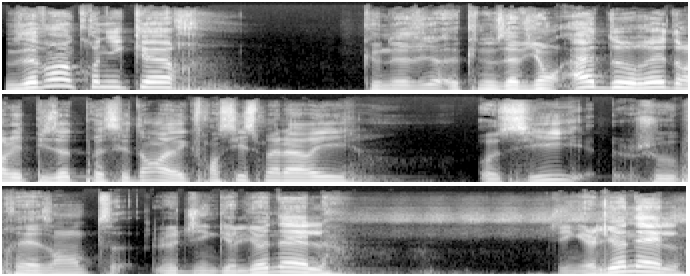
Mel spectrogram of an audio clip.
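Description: On a very clean recording with a silent background, a man with a dark, mellow tone and fairly high pitch speaks at a moderate pace with lively intonation and long, frequent pauses. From southwest France (Agen). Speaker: radio host. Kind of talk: casual comedic radio show. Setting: studio.

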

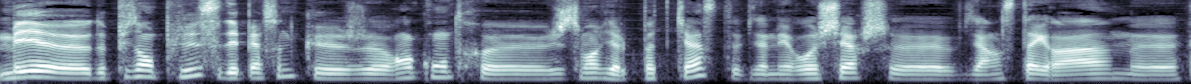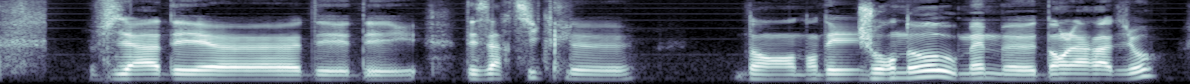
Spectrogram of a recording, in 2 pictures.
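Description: The man speaks at a very slow pace with a medium pitch and fairly even intonation. The sound is dry and close, with no echo. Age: 20s. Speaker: podcaster. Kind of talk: interview. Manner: halting.

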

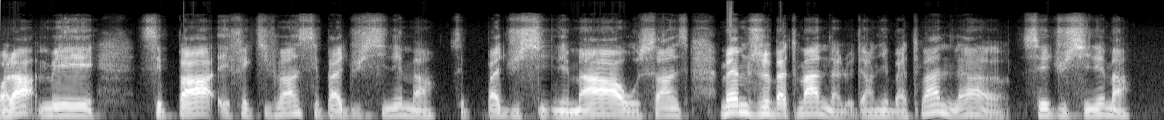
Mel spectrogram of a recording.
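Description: Speaking at a fairly slow pace, a man with a medium pitch shows ordinary pitch variation and big swings in loudness, recorded with a dry, close sound with no echo against a quiet background. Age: 40s. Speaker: comics podcast co-host. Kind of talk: casual chat. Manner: halting, repeats words.

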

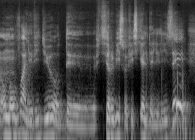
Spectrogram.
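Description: Over noticeable background noise and audible room echo, a man with a non-native accent speaks at a very slow pace. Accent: foreign accent in French. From Soviet Union. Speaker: academic and literary scholar. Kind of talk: interview. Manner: halting, many hesitations.

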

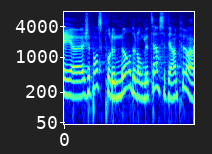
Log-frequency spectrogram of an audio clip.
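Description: Through noticeable background noise, a man with an English accent speaks at a moderate pace with ordinary pitch variation. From northern England, Liverpool. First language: English (speaking French). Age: 20s. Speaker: musician. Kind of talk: panel discussion. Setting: live audience recording.

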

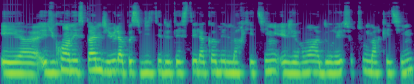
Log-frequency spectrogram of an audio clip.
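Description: A woman rattles along at a very fast pace with hardly any pauses, medium pitch and monotone, flat intonation. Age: 20s. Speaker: entrepreneur, cosmetics brand founder. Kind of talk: interview. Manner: hesitant, many filler words.

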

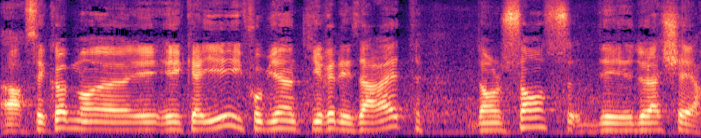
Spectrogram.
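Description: Here a man talks at a fairly high pitch with ordinary pitch variation. Noticeable background noise is present. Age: 50s. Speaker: chef. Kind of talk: casual cooking demonstration and interview. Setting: market, then restaurant kitchen. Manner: halting, many repetitions and hesitations.

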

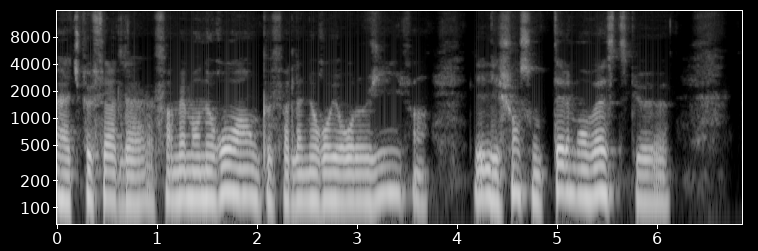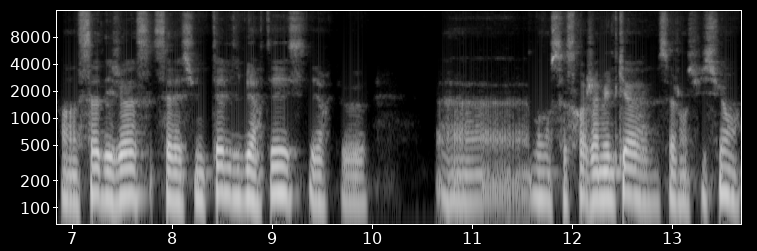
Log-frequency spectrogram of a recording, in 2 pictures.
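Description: His tone is dark, mellow and somewhat breathy. The man talks at a moderate pace in a medium pitch with monotone, flat intonation. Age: 30s. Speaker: hospital doctor. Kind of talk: interview. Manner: halting, many hesitations and repetitions.

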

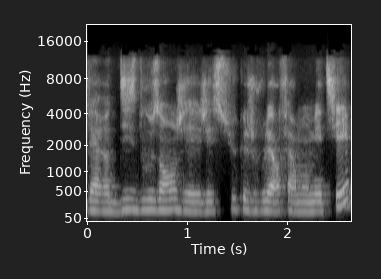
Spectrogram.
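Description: Heard on a very clean recording with a silent background, a woman with a plain, everyday voice speaks at a moderate pace and a fairly low pitch. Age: 30s. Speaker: yoga teacher and dancer. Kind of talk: interview.

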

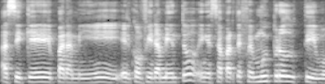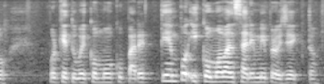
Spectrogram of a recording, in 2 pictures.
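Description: With a plain, everyday voice, a woman speaks at a fairly low pitch and with fairly even intonation. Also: moderate pace. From Venezuela. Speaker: childminder and piñata maker. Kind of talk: interview.

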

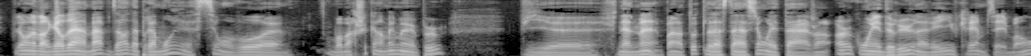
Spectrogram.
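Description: In a Quebec accent, a man speaks at a moderate pace and medium pitch. His intonation is lively. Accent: Québécois French. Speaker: podcast host. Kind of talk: casual solo chat. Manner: animated, filler-heavy.

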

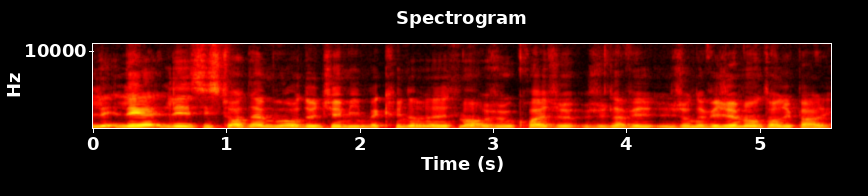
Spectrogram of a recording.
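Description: In a plain, everyday voice, a man with fairly high pitch speaks at a moderate pace with ordinary pitch variation and hardly any pauses. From France. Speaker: podcast co-host. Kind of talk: casual chat.

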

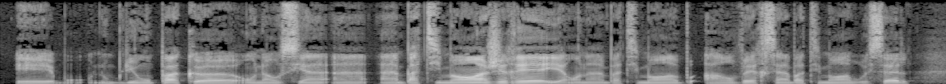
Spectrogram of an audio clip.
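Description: A man's very deep, low voice with a dark, mellow tone, fairly slow and fairly even in intonation, in a dry, close sound with no echo and a very clean, silent background. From Belgium (Antwerp), born in Israel. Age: 40s. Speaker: youth movement committee member. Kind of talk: radio interview. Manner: hesitant, many fillers.

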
